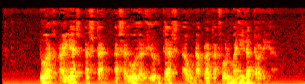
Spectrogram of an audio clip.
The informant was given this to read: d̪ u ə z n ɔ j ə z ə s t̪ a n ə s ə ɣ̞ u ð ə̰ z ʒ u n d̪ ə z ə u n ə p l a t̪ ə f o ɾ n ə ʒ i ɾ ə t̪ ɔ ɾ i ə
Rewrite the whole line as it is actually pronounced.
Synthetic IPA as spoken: d̪ u ə z n ɔ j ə z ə s t̪ a n ə s ə ɣ̞ u ð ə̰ z ʒ u n t̪ ə z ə u n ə p l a t̪ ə f o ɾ m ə ʒ i ɾ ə t̪ ɔ ɾ i ə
